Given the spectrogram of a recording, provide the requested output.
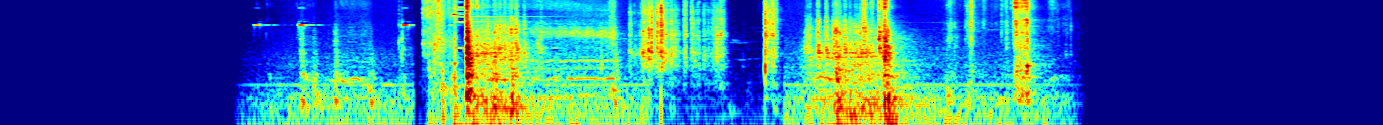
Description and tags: A cash register being used.
cash-register, money, coins, cash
